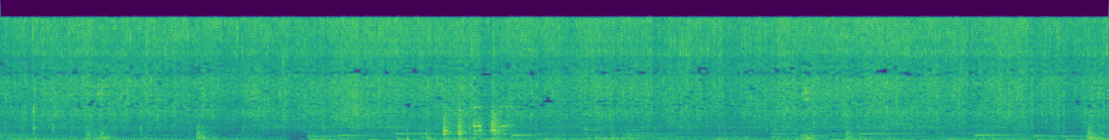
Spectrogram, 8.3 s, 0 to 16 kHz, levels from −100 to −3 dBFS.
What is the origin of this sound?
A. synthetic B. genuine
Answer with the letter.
A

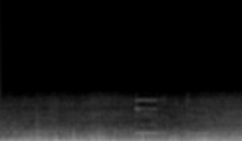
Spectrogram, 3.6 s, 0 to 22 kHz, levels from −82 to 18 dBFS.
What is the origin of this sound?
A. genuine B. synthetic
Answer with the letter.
B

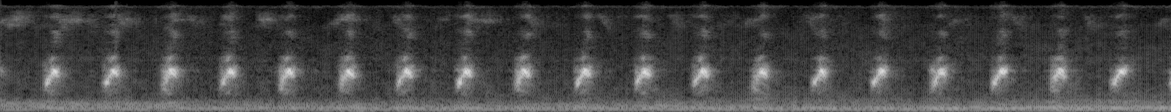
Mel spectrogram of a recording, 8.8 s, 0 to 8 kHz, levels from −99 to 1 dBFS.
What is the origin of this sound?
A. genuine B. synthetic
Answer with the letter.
B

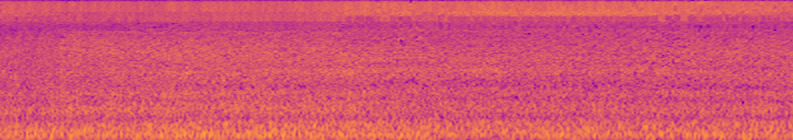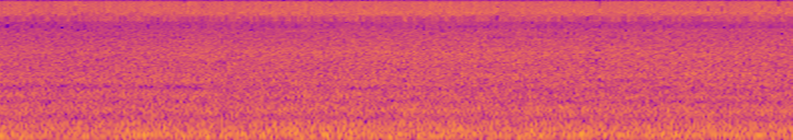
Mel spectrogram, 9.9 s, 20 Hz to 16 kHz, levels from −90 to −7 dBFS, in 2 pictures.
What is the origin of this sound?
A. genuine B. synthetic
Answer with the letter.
A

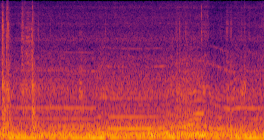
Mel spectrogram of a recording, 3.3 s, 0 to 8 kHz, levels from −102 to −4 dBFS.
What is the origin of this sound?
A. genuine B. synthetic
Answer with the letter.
A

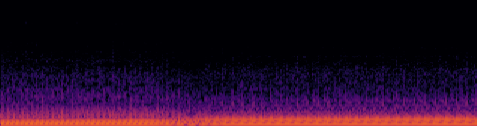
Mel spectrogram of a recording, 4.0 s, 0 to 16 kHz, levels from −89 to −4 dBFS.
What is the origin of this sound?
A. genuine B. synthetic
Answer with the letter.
A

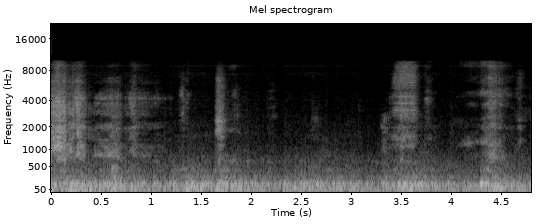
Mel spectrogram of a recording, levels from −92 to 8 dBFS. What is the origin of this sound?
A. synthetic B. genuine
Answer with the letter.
B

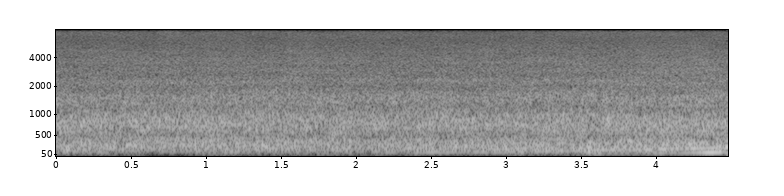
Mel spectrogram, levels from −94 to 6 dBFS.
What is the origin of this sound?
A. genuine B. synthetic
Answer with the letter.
B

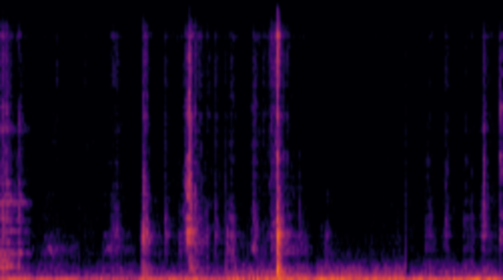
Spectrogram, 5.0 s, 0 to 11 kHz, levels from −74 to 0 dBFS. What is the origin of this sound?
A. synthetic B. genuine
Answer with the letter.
A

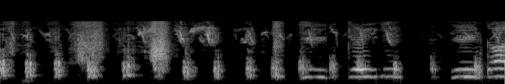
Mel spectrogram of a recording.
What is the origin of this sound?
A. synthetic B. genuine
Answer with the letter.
A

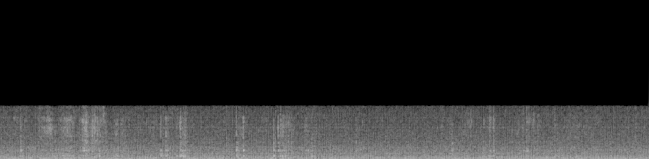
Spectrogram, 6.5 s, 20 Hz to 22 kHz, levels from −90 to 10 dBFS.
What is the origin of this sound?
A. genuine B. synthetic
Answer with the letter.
B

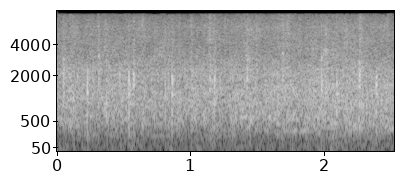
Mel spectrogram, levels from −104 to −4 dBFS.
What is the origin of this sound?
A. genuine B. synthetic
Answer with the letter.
B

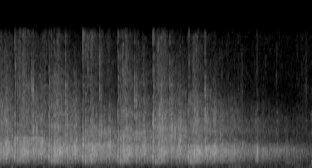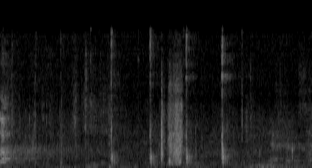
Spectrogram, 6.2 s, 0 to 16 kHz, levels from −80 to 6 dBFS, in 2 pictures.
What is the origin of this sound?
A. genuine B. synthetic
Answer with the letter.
B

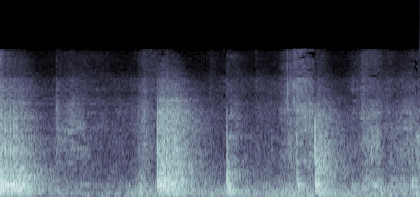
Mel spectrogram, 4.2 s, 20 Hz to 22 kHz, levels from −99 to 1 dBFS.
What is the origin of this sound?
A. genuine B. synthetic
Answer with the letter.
A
